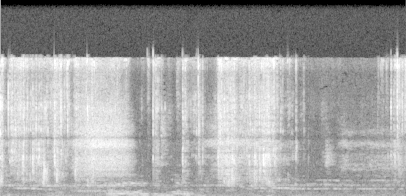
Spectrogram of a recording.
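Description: Water splashing and dripping as it is poured from a hand-held plastic jug onto potted aloe vera plants, in uneven spurts.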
